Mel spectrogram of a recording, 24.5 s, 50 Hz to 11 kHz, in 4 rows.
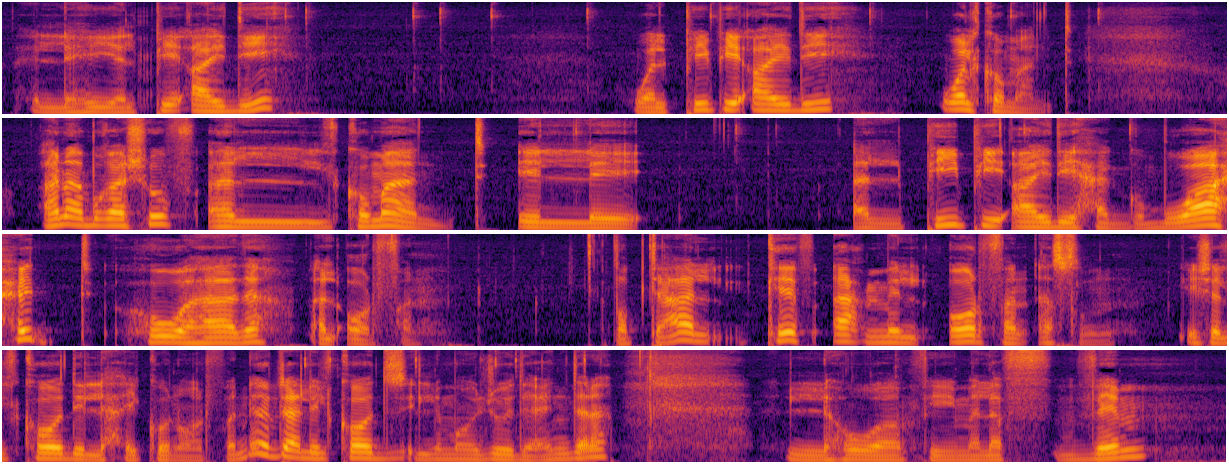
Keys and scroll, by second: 22.2-23.6 typing.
